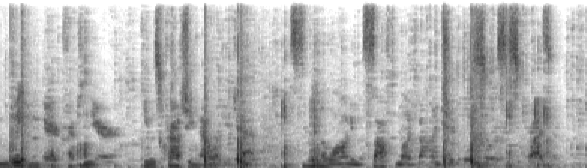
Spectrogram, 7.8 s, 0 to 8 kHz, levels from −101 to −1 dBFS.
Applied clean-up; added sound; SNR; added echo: classical method WPE with log-MMSE.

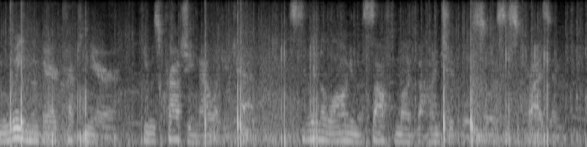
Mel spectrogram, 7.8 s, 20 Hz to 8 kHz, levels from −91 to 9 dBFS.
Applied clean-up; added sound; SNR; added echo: none; Fireworks; 0 dB; reverberation time 0.2 s.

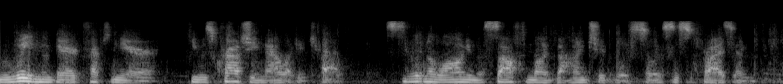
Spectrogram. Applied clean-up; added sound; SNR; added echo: neural separator model SepFormer DNS4.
